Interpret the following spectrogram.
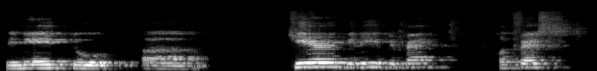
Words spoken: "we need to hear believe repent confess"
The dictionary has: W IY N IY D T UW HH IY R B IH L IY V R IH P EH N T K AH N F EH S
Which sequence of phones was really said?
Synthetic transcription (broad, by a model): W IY N IY D T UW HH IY R B IH L IY V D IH F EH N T K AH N F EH S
